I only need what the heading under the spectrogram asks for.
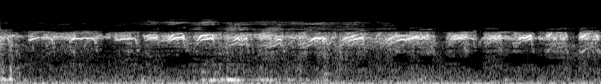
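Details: Chickadee inside a nest box in North Vancouver. High, thin chirping runs almost without pause, in fast overlapping bursts that pulse in loudness, with faint low scuffling underneath.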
